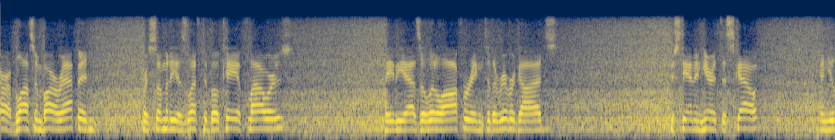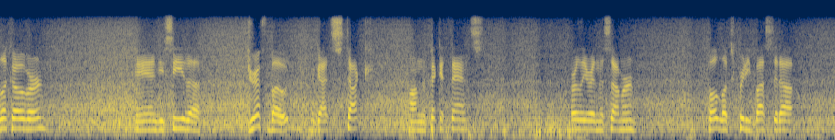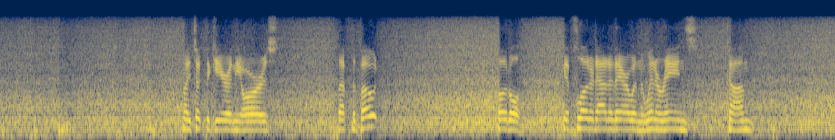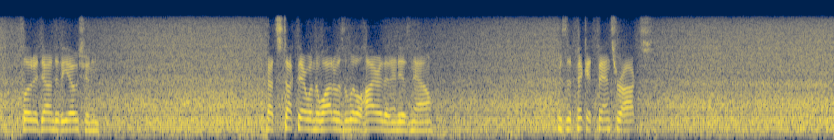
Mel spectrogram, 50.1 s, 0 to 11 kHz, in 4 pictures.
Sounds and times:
Speech: 0.0s - 1.4s, 2.1s - 4.4s, 5.7s - 8.4s, 10.0s - 11.4s, 12.3s - 13.2s, 14.5s - 15.6s, 16.2s - 19.8s, 21.1s - 22.1s, 23.1s - 24.4s, 27.8s - 29.2s, 30.1s - 30.8s, 32.5s - 32.9s, 33.5s - 36.4s, 37.9s - 39.1s, 41.6s - 44.1s, 45.9s - 47.4s
Sailboat, sailing ship: 0.0s - 50.0s.

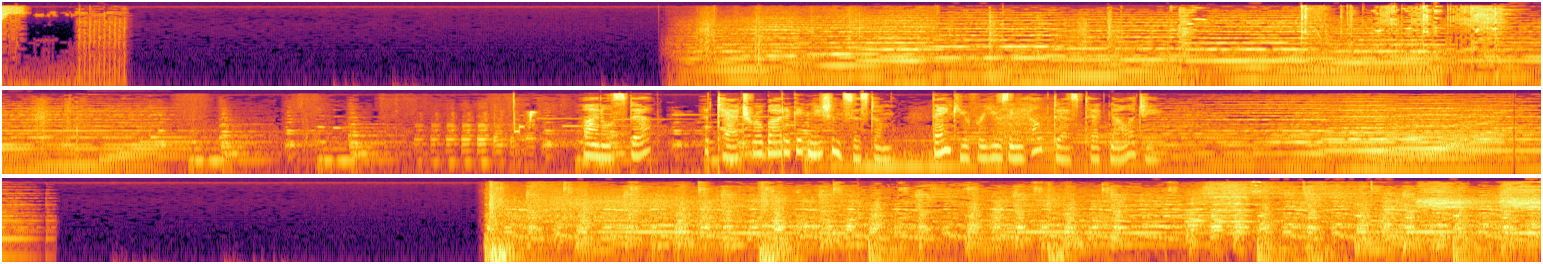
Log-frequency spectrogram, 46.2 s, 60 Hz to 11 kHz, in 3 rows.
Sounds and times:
Music: 6.7s - 31.4s, 35.6s - 46.1s
Speech: 21.2s - 27.0s.

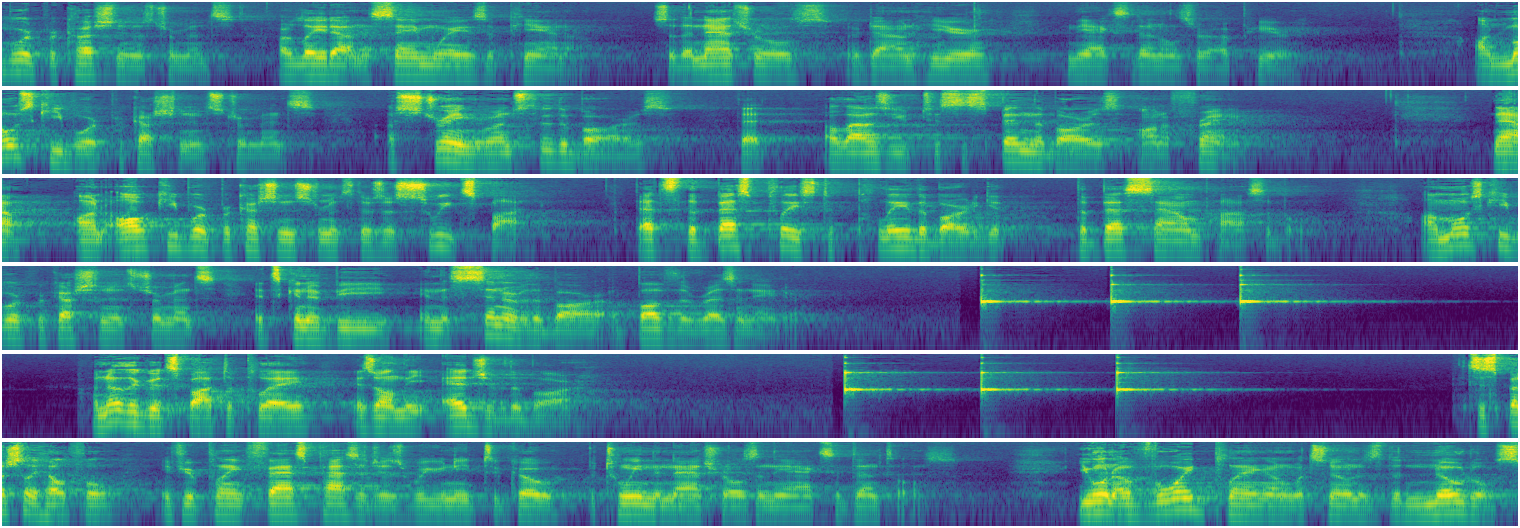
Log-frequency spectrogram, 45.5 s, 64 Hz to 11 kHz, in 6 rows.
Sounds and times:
Speech: 0.0s - 6.6s, 7.4s - 13.9s, 15.0s - 26.8s, 30.8s - 33.4s, 37.6s - 42.7s, 43.3s - 45.4s.

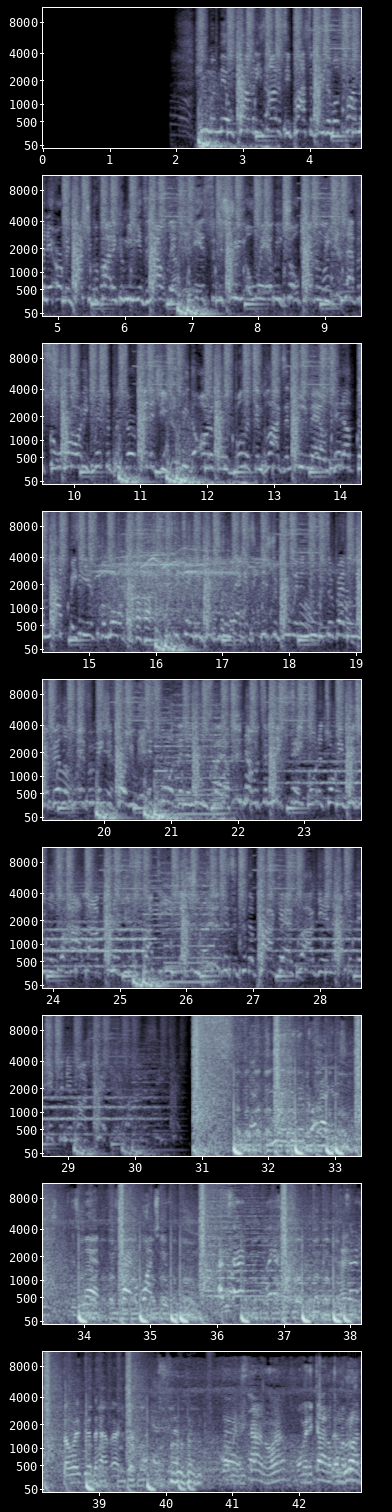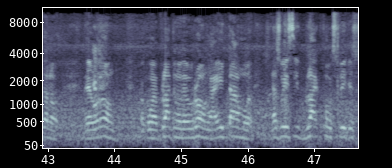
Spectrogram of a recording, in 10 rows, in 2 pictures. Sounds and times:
Singing: 2.0s - 30.8s, 31.6s - 40.4s
Music: 2.2s - 40.4s.

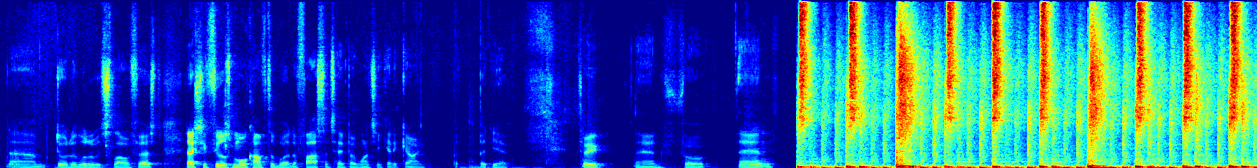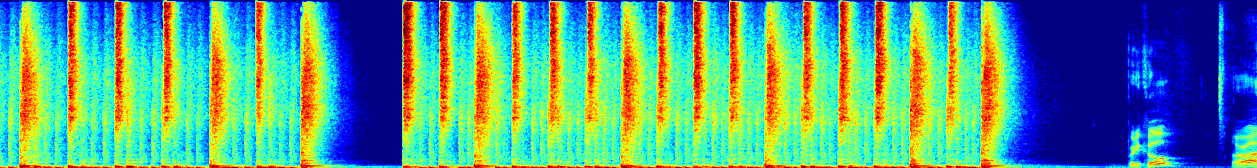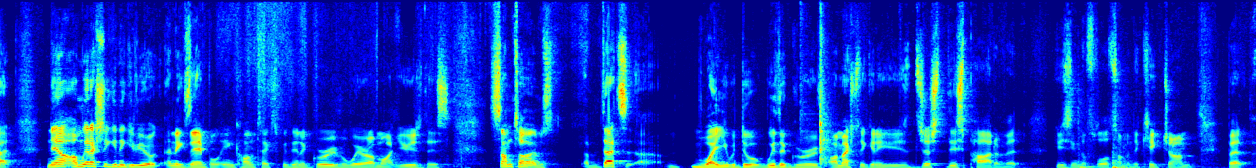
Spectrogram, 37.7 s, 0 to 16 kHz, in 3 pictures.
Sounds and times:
Speech: 0.0s - 5.2s, 5.8s - 7.8s, 23.8s - 37.7s
Snare drum: 8.0s - 23.0s
Bass drum: 8.0s - 24.9s, 35.9s - 36.7s
Drum kit: 8.0s - 25.0s, 35.8s - 36.8s.

